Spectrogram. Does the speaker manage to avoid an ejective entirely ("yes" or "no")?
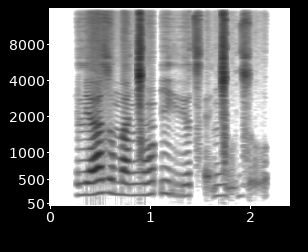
no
